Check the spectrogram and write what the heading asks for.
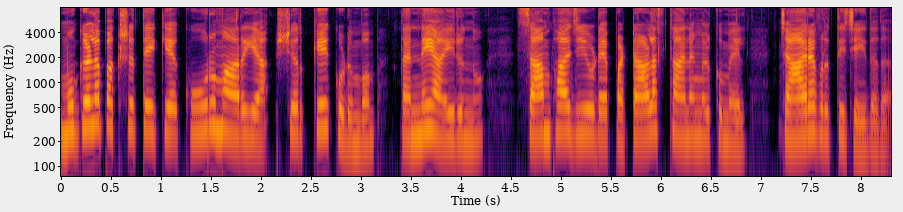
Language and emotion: Malayalam, neutral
